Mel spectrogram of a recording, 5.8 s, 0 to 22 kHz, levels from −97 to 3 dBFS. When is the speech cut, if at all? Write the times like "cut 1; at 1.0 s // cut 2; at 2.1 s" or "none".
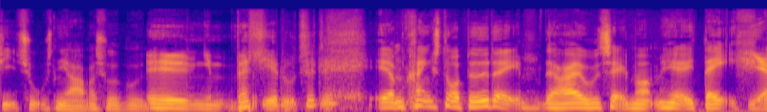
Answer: cut 1; at 1.1 s

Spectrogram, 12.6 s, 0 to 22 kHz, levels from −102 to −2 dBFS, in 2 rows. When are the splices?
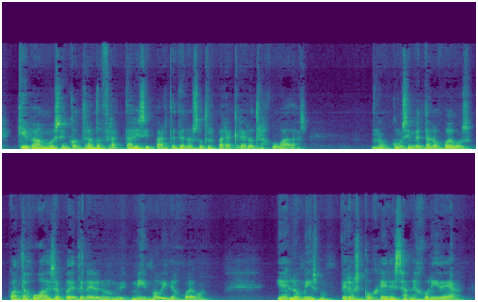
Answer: none

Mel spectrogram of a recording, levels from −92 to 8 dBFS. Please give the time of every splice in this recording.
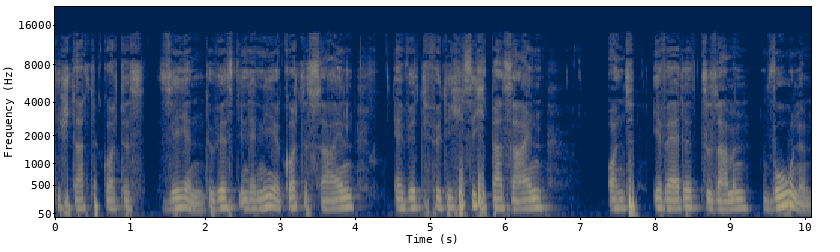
none

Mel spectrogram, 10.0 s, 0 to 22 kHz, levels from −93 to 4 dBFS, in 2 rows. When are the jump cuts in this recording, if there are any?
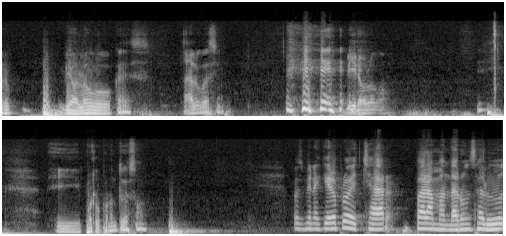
none

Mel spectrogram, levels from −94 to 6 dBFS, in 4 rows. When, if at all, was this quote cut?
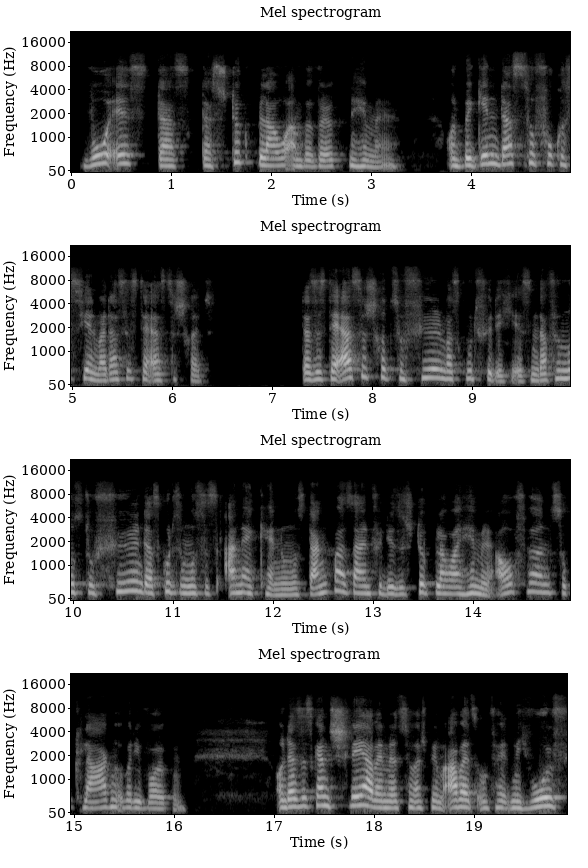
cut 1; at 1.3 s

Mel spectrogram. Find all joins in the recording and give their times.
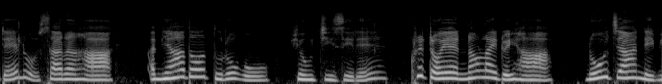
none

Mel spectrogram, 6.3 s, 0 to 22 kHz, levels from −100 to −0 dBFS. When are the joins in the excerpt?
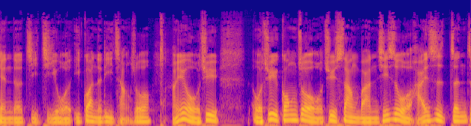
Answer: cut 1; at 2.3 s

